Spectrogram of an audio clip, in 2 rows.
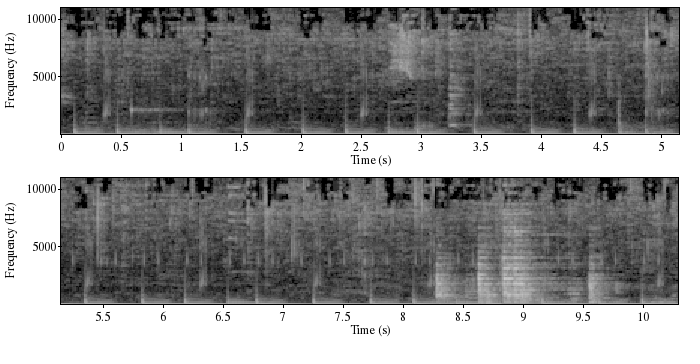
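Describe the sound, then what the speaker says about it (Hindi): Stuffed bell pepper filling is fried with red chilli, coriander, cumin and turmeric while a spoon scrapes and taps the pan in a steady rhythm over a low sizzle, close up with no talking. "मसालों के साथ इसको अच्छी तरह से हम भून लेंगे 3 से 4 मिनट।"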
